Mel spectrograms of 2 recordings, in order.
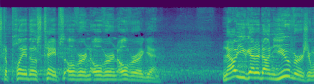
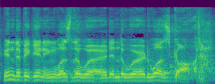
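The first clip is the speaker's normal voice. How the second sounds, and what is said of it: Put-on British accent, narrator style. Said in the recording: “British accent.”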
